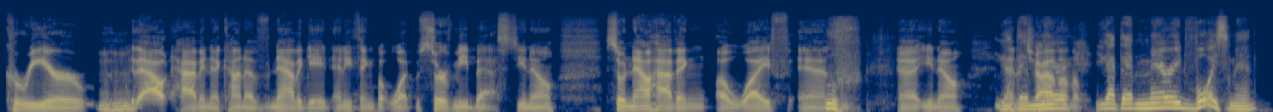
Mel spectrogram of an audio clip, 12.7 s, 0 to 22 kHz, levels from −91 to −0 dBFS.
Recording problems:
none

